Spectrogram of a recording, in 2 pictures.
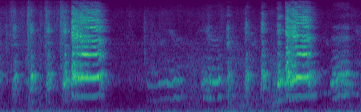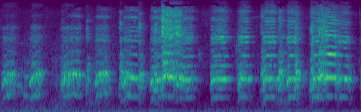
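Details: Homestead coop chickens: dense, busy clucking with several loud rasping squawks scattered through, overlapping calls from more than one bird, low background rumble.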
